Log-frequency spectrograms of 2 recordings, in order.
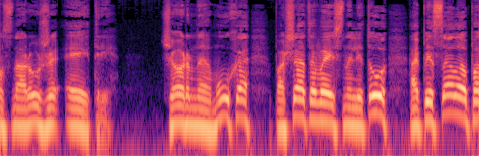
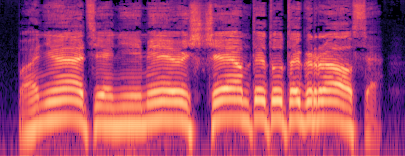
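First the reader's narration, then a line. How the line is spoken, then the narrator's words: Curt, through teeth. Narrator (Russian): процедил Эйтри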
